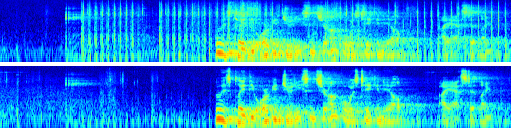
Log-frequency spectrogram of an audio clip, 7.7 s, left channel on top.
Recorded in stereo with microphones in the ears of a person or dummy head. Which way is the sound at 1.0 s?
5° left (ahead or behind).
